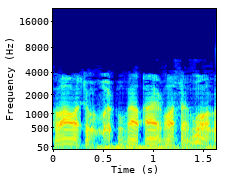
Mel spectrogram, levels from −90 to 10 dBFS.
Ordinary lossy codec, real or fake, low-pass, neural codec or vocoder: MP3, 24 kbps; fake; 7.2 kHz; autoencoder, 22.05 kHz, a latent of 192 numbers a frame, VITS, trained on many speakers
